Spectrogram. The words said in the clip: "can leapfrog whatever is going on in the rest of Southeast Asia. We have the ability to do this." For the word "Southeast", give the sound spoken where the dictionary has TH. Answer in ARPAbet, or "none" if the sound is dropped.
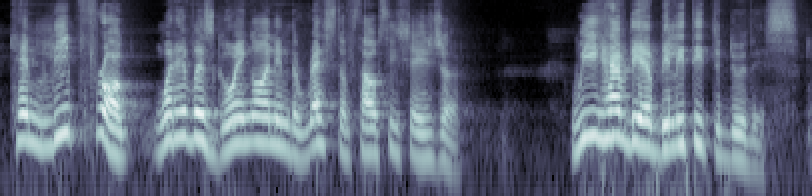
S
